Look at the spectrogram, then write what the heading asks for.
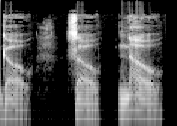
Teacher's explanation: your lips become round and forward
